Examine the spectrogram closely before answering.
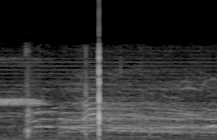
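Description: A football thuds onto the ground.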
